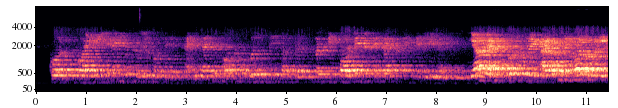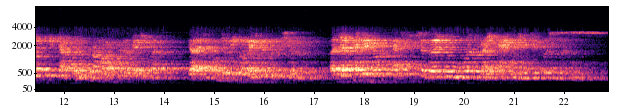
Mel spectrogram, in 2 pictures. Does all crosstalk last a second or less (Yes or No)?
Yes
